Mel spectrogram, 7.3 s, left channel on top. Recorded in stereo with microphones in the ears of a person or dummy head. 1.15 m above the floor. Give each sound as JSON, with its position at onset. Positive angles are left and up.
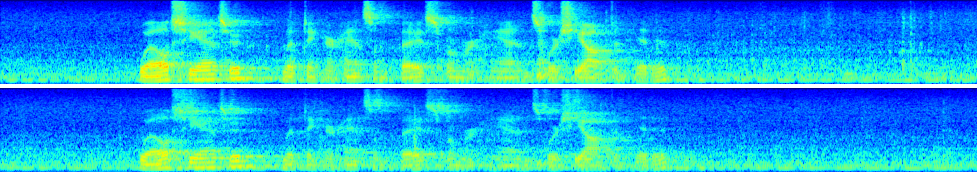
{"t": 1.0, "sound": "a man speaking", "side_deg": 30, "distance_m": 0.6}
